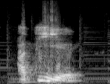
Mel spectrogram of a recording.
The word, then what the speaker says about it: Atiye: Se escribe Atiye, A-T-I, latina, Y-E, Atiye, es como se pronuncia en turco.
